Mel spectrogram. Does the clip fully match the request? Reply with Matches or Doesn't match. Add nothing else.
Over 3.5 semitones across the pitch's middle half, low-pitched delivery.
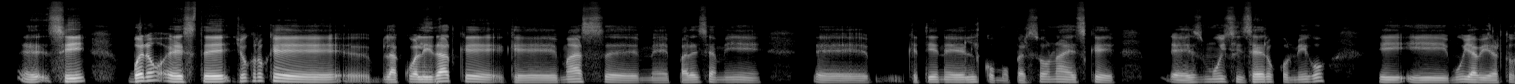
Doesn't match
